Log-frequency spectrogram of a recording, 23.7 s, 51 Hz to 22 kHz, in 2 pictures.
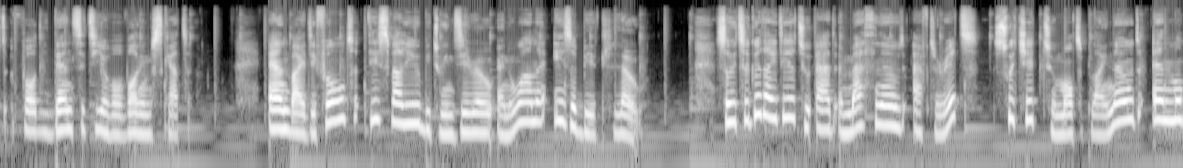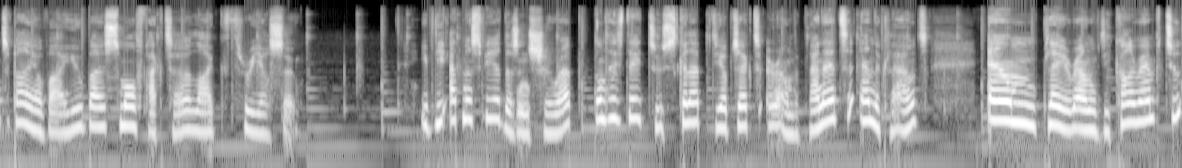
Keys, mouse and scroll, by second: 4.2-6.6 drag, 7.8 click, 8.3 g, 8.8 drag, 9.0 shift+a, 10.6-11.2 drag, 12.1-14.8 drag, 16.0 scroll down 3, 16.3 click, 16.5 g, 17.1-17.5 scroll up 5, 17.6 click, 19.0 click, 20.2 z, 20.8 s, 21.8 click, 22.0 z, 23.5 click.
